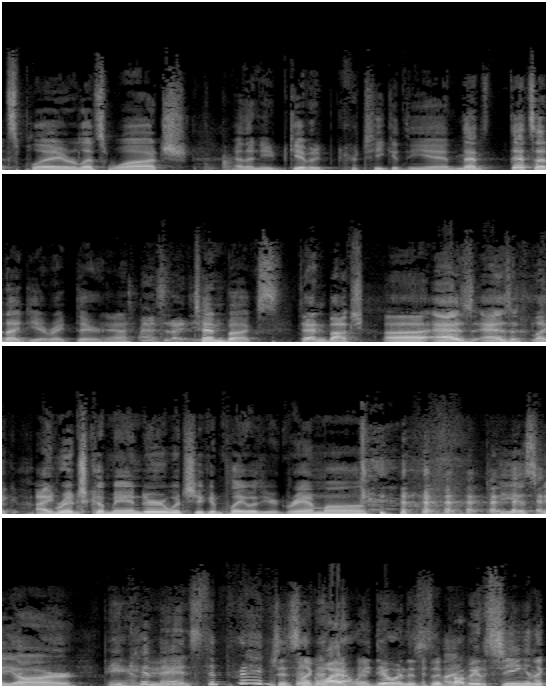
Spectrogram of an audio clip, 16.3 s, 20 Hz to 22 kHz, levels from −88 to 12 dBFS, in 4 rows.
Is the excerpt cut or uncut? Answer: cut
